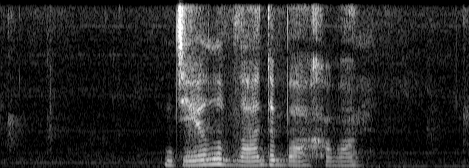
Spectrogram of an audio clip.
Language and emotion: Russian, neutral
